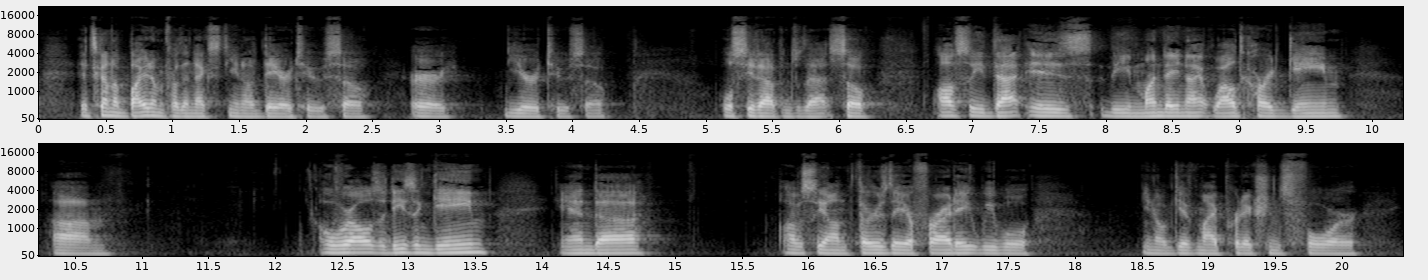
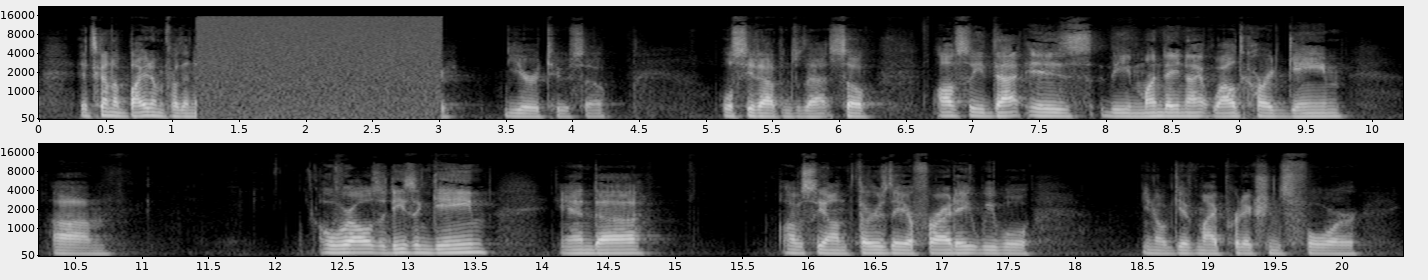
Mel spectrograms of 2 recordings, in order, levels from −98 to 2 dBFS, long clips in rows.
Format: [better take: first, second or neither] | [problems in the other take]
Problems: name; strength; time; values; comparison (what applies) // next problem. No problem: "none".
first | audio cutting out; filled with static; at 1 s for 2 s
